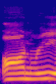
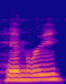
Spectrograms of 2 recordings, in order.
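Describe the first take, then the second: First: The name is pronounced the French way. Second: The name is pronounced the English way. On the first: "You can call it Henri if you're French" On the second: "I call it Henry"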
